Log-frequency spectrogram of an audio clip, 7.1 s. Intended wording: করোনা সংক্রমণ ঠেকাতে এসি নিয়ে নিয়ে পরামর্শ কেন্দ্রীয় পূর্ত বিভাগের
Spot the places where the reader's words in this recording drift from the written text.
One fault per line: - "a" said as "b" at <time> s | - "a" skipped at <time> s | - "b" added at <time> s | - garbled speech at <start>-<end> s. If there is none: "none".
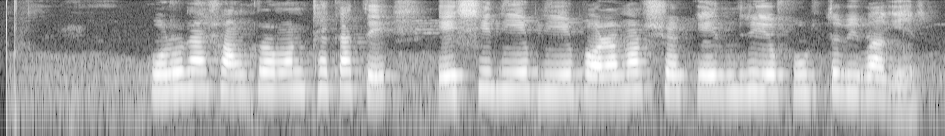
none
